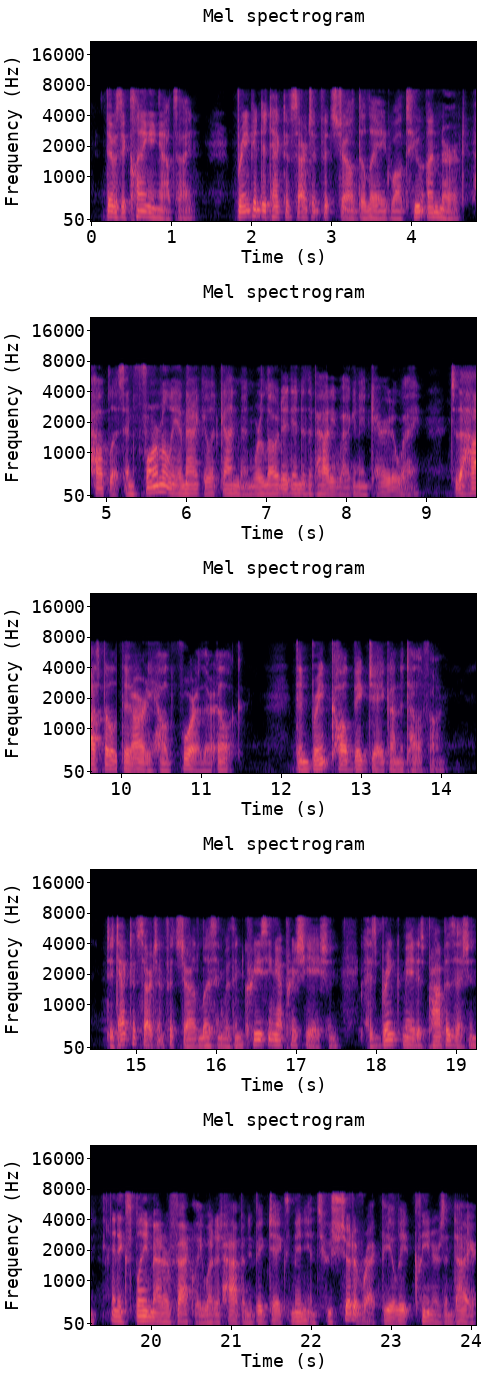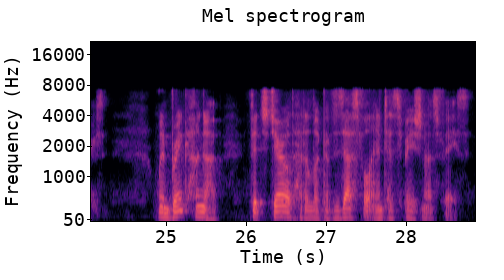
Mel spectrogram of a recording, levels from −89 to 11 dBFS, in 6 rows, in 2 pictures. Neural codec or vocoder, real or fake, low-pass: codec, 16 kHz, 6 kbps, DAC; fake; 7.2 kHz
